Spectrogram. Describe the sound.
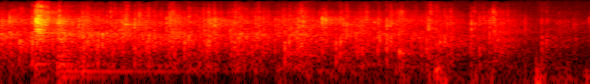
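A church audience applauds to welcome a pastor to speak, producing a moderate, steady patter of clapping hands with a few louder claps near the start and a slight fade toward the end.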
